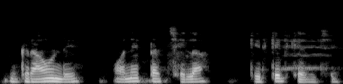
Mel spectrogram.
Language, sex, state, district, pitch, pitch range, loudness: Bengali, male, West Bengal, Jalpaiguri, 130 Hz, 125-140 Hz, -20 LUFS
